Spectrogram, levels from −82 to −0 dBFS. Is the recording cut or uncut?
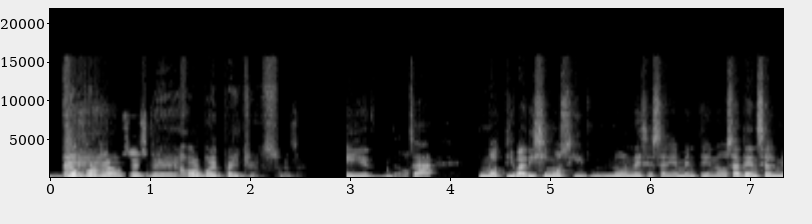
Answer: cut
